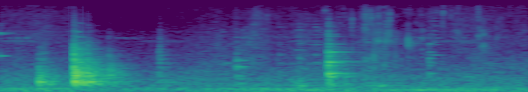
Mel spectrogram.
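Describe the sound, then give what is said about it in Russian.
Faint clinks and soft scrapes as a mother serves food onto her daughter's plate at a table at night, a few brief knocks spread over near-quiet background. “Мать кладет еду на тарелку Халы.”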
